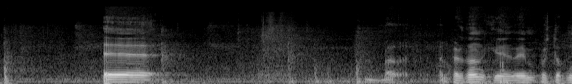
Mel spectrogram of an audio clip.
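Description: A middle-aged man speaks calmly into a microphone, with short pauses.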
